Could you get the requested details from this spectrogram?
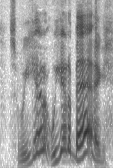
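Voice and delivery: thrilled to have a full bag; excited. Real, not acted. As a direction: voice jumping up with excitement. Excited catch reveal.

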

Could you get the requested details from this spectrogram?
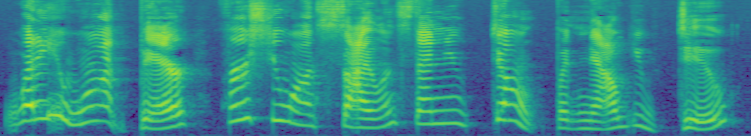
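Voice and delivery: high squawky parrot voice; puzzled parrot asking the bear. Acted. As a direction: parrot questioning the confused panda in a high voice. Parrot speaks own mind.

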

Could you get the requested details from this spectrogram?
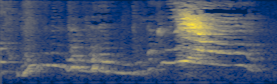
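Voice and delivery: bubbling splash into a high yowl; gurgle, then screech like a cat in water; dunked cat. Acted. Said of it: "that's the cat".

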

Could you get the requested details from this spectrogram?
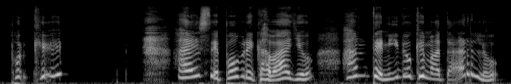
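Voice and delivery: put-on high child voice choking on sobs; sobbing child. A narrator's reading. Boy sobs to his father over the killed horse, high and tearful. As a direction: cry it out like a heartbroken little boy. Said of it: "dice entre sollozos".

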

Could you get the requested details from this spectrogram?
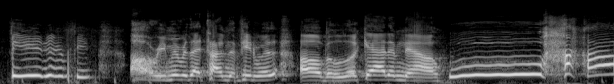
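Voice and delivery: high, cackling devil's taunt; mock poor Peter with gleeful high laughs; gloating Satan. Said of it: "Satan's doing a happy dance".

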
